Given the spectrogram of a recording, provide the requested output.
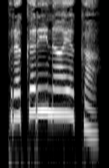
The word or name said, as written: ಪ್ರಕರೀನಾಯಕ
